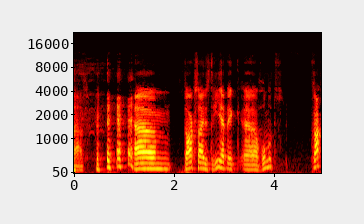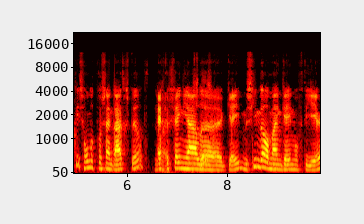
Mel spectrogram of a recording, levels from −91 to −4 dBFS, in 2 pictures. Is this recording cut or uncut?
cut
